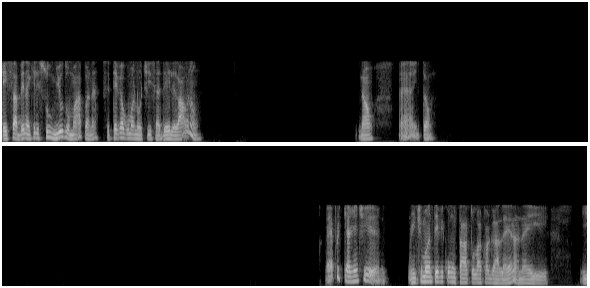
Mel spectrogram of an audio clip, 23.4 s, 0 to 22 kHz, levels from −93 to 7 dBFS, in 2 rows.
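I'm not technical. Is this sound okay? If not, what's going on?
No, it isn't quite right. This is a speech recording from a phone-style call, which already sounds a bit narrow because nothing above about 4 kHz comes through, and on top of that there are three timing problems.

First, there's clock drift between sender and receiver. The sending device's clock runs a few percent slow compared with the receiving one, so audio keeps arriving a little behind schedule and the receiver is always short of material to play.

That leads to repeated timing corrections from about 0.05 s to 23.34 s. To cover the gaps, the receiver keeps repeating tiny slivers of audio. Altogether it adds roughly three quarters of a second, so the speech plays at about 97% speed, with a slightly sluggish, uneven rhythm and occasional small hiccups.

Finally, there's a short stall from a late packet at 18.51 to 18.58 s. 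One chunk of audio showed up late, so the receiver held the previous sound for 49 ms until it arrived. Nothing is lost, but that moment sounds briefly drawn out or buzzy.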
